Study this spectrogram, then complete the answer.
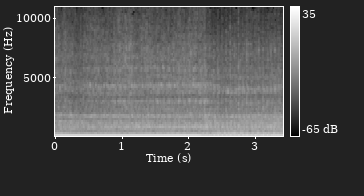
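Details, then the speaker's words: Boom lift engine with rebuilt, ultrasonically cleaned carburetor, run from the platform: high idle with the pedal down drops into an uneven, pulsing, choppy chug with smoke when the foot is lifted, then dies; rough idle, owner suspects idle set too low or governor, lean low-speed mixture. "see it's really choppy it's smoking so now if I let my foot up"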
